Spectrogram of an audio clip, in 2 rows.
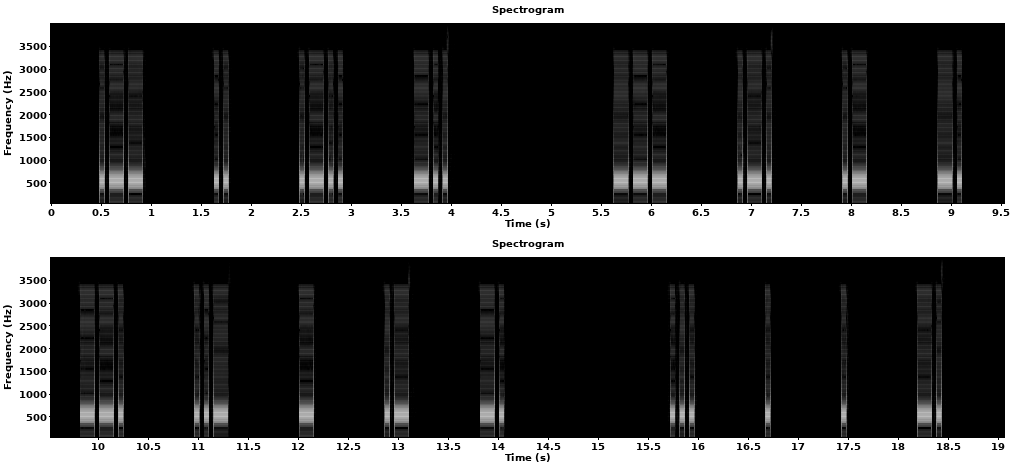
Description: Morse code, heard as a keyed tone, about 25 wpm, spaced as for 10 wpm, 550 Hz. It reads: WILD ORANGUTAN SEEN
